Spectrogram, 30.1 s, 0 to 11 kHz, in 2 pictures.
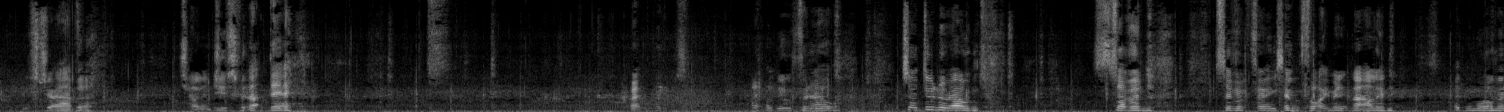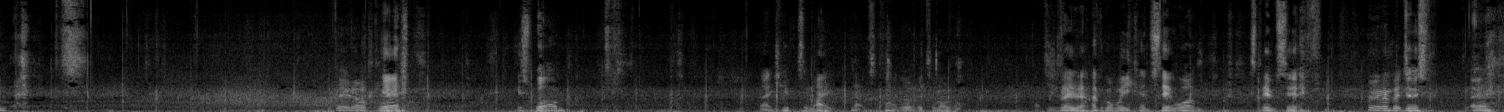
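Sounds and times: wind rumble on microphone: 0.0 - 11.0, 15.2 - 30.0
running footsteps on pavement: 0.0 - 30.0.

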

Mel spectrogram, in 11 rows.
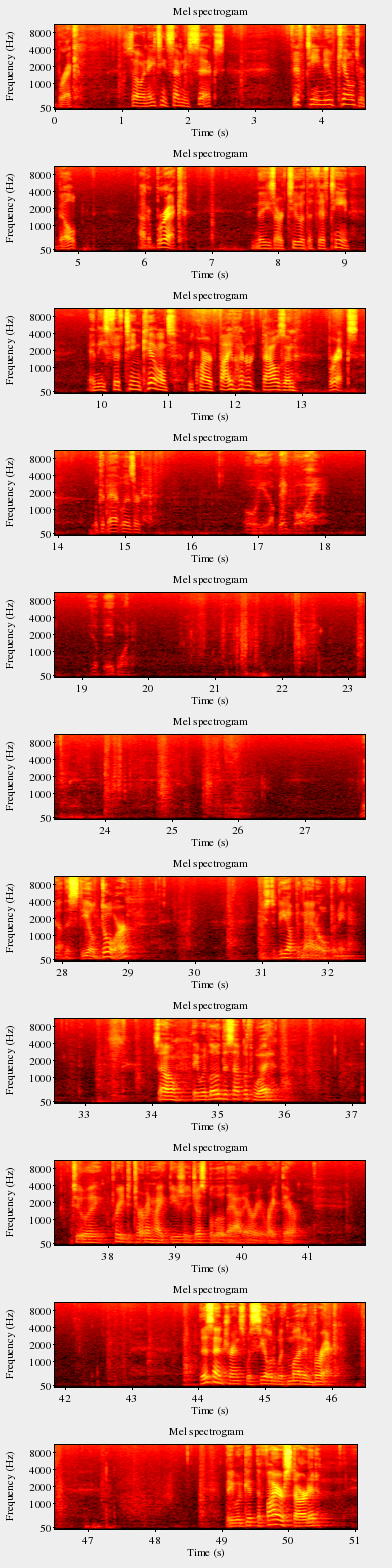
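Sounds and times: footsteps on gravelly dirt: 0.1 - 4.4, 20.5 - 26.5, 29.1 - 32.2, 32.8 - 38.1, 42.2 - 44.6, 45.4 - 49.1.

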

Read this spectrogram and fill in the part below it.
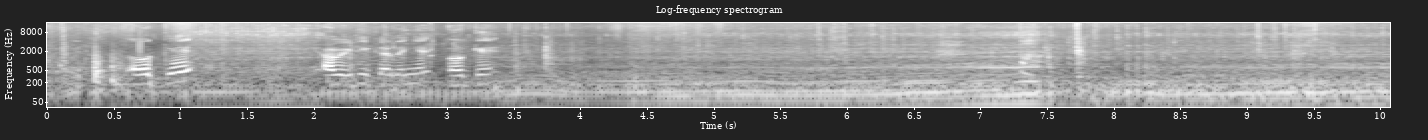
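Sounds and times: auto-rickshaw engine running: 0.0 - 10.0
voice: 0.5 - 1.2, 2.0 - 3.4.

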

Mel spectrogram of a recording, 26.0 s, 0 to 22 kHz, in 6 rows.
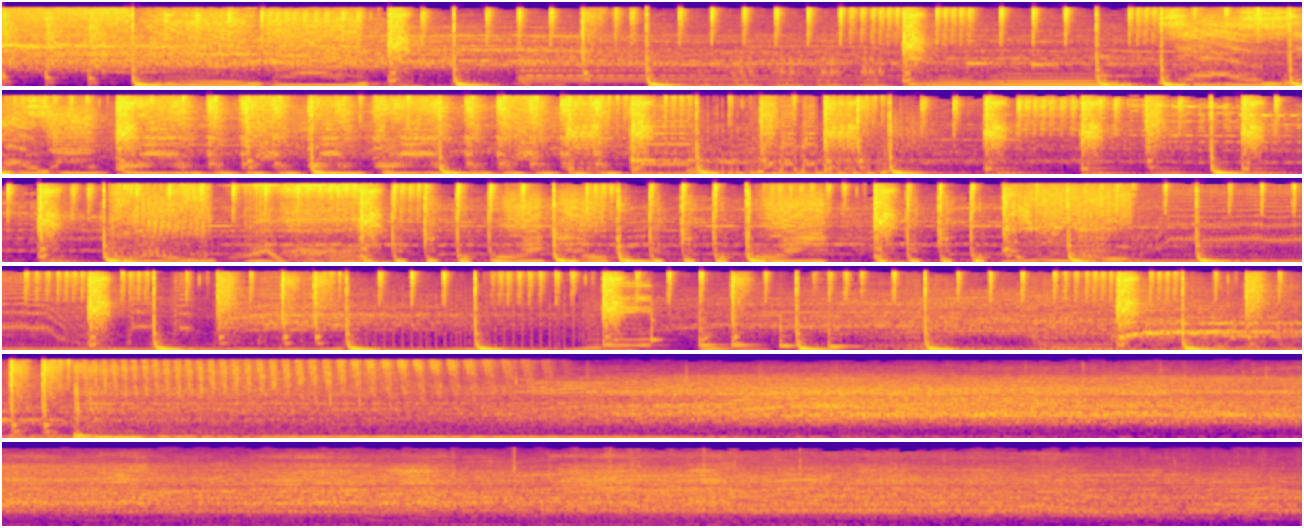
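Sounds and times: audience cheering: 0.0 - 5.8, 14.9 - 26.0
bass-heavy electronic dance music: 0.0 - 19.2.

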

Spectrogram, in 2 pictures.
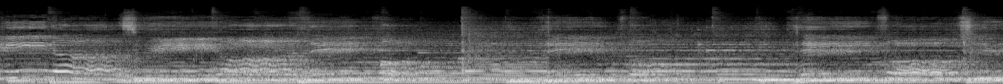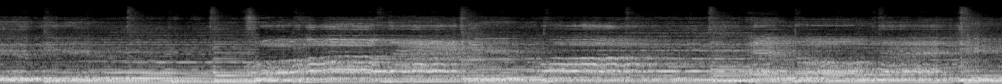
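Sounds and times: bass line: 0.0 - 20.0
male vocal quartet singing in harmony: 0.0 - 20.0.

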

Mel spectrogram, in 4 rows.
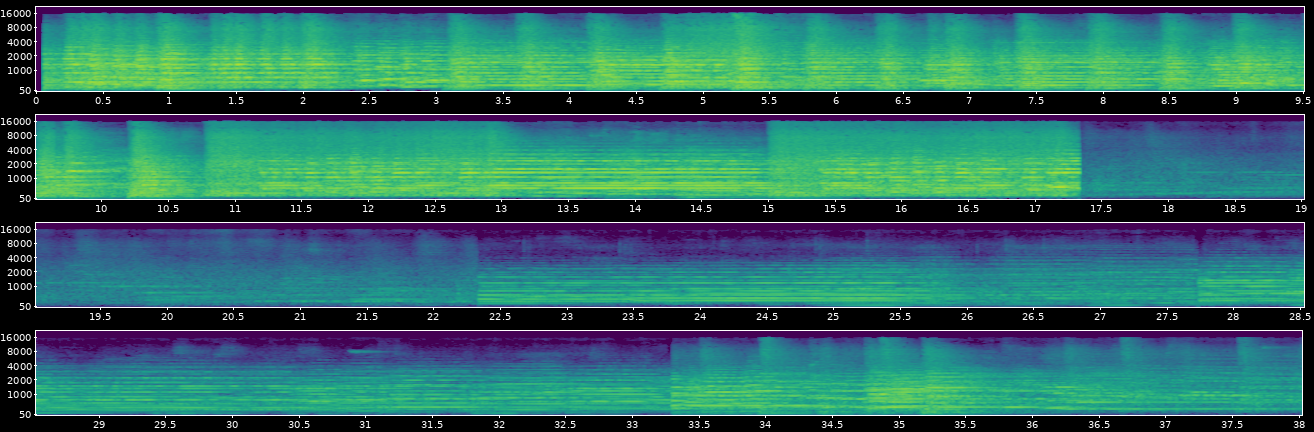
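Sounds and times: piano: 0.0 - 38.0
strings: 0.1 - 17.4, 22.4 - 38.0.

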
